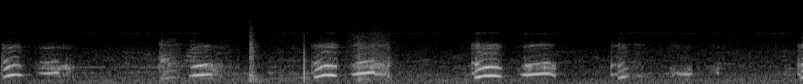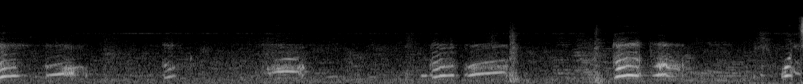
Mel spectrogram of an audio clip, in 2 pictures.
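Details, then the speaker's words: Child in a stridor-identification training exercise: harsh noise when breathing in, judged to be stridor. "you decide we heard a harsh noise when petit was breathing in therefore we decided the petit does have stride or listen again"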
